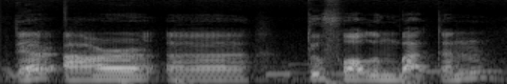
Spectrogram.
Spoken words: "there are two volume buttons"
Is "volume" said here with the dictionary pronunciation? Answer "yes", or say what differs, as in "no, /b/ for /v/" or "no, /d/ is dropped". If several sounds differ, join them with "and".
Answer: no, /f/ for /v/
